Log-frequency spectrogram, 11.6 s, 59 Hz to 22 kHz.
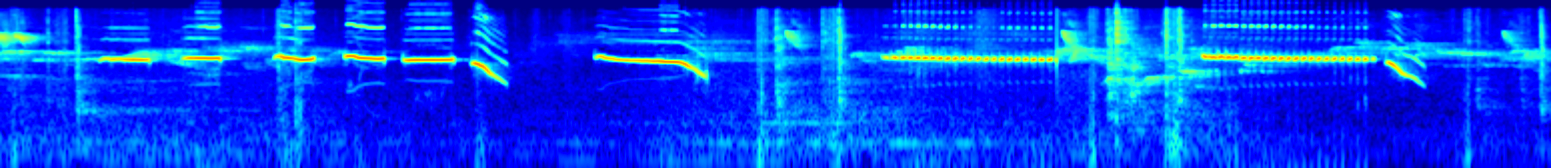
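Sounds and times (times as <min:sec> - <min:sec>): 
male common iora song of whistles and slurs: 0:00.0 - 0:03.8, 0:04.5 - 0:05.4, 0:06.6 - 0:11.1.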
